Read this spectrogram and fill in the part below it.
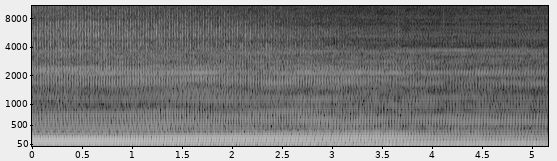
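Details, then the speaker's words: Mini 3D vacuum heat press, vacuum button pressed to evacuate a cup mold with air hose attached: steady low motor drone settling slightly lower as it pulls down; vacuum pump running normally. "press the vacuum button you can see the cup is getting vacated"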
